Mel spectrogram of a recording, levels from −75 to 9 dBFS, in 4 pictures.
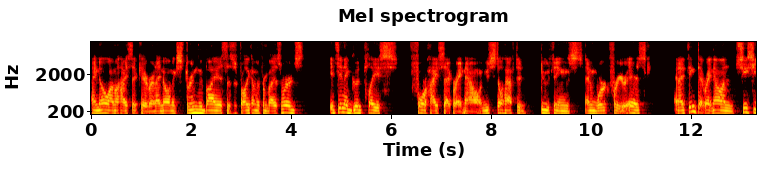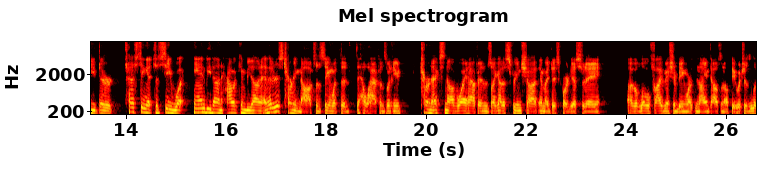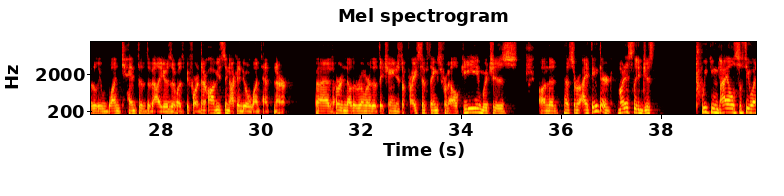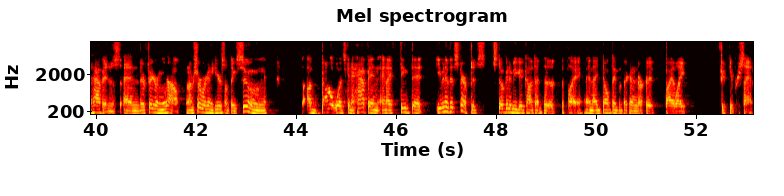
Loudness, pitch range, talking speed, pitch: -19 LUFS, 110-135 Hz, 230 wpm, 120 Hz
